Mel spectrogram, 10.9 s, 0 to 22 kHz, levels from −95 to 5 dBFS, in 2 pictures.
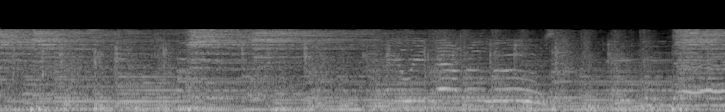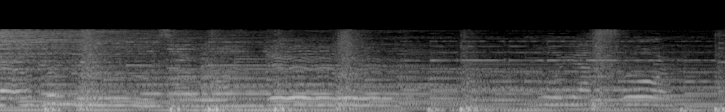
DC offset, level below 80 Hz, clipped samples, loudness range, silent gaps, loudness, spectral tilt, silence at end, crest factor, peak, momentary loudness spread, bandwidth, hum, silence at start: under 0.1%; -40 dBFS; under 0.1%; 3 LU; none; -30 LUFS; -5 dB/octave; 0 s; 16 dB; -14 dBFS; 8 LU; 7.6 kHz; none; 0 s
